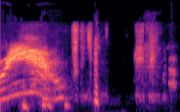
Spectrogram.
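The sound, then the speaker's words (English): A cat lets out one long, loud meow that bends downward in pitch, followed by a few brief, softer chirps and rustles after a short pause. “I mean, I have a cat. Does that count?”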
